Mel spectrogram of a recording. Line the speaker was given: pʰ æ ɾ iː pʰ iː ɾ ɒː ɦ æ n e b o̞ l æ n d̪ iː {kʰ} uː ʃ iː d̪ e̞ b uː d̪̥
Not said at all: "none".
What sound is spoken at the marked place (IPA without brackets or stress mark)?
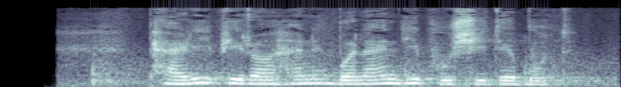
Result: pʰ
